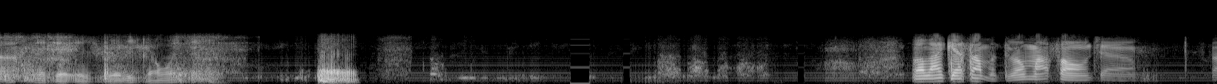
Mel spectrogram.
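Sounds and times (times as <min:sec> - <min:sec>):
speech: 0:00.6 - 0:02.4, 0:09.2 - 0:12.1
man snoring: 0:01.6 - 0:02.4, 0:03.2 - 0:03.6.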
